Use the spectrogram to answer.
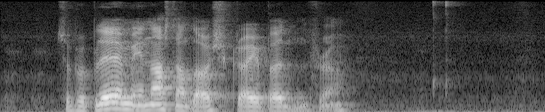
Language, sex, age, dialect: Faroese, male, 15-35, Norðurstreymoy/Eysturoy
